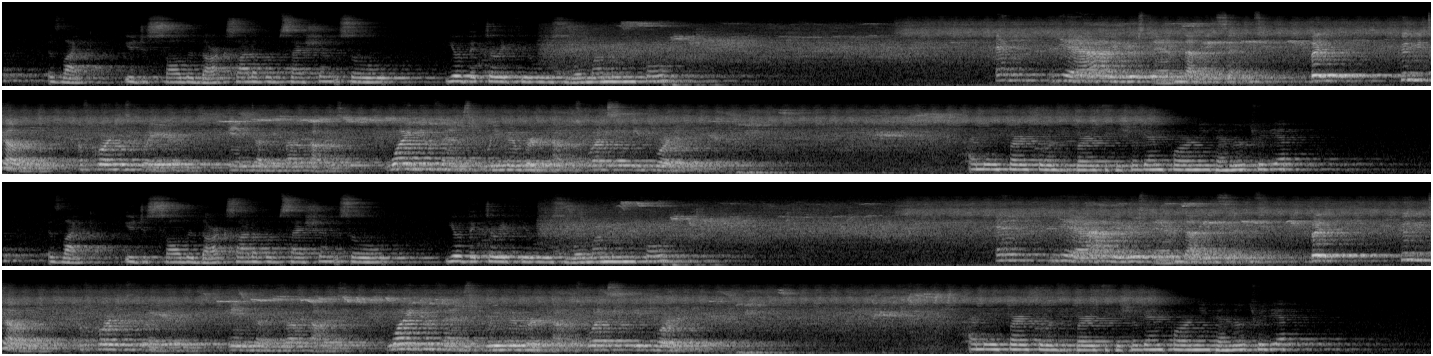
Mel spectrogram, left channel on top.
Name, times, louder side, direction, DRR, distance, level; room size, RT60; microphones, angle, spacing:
voice 1, 0.4-0.8 1.2-3.9 4.4-6.7 23.8-27.1, right 1 dB, 5° right, 1 dB, 0.3 m, -26 dB
sound 1, 5.3-23.8, right 2 dB, 25° right, 1.9 m, -35 dB
sound 2, 8.9-25.8, left 1 dB, 15° left, 1.6 m, -37 dB
voice 2, 10.5-12.6 13.1-13.5 14.0-14.8 15.0-16.2 16.5-17.7 18.1-21.5, equal, 30° left, -3 dB, 1.8 m, -24 dB
16.5 x 5.9 x 3.9 m, 2.2 s
head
